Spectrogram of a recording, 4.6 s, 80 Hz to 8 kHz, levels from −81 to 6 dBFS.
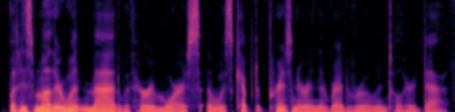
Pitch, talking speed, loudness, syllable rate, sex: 185 Hz, 265 wpm, -19 LUFS, 5.9 syllables/s, female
